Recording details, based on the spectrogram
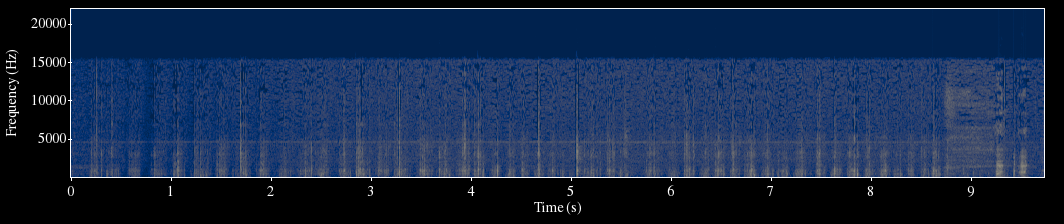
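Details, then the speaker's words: Radio speaker: every sound burst comes out rough, buzzy and smeared because the speaker cone is rubbing on the magnet inside; set also has a rotted-off transistor. "that's the cone rubbing the magnet inside that's why it's so shockingly bad"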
